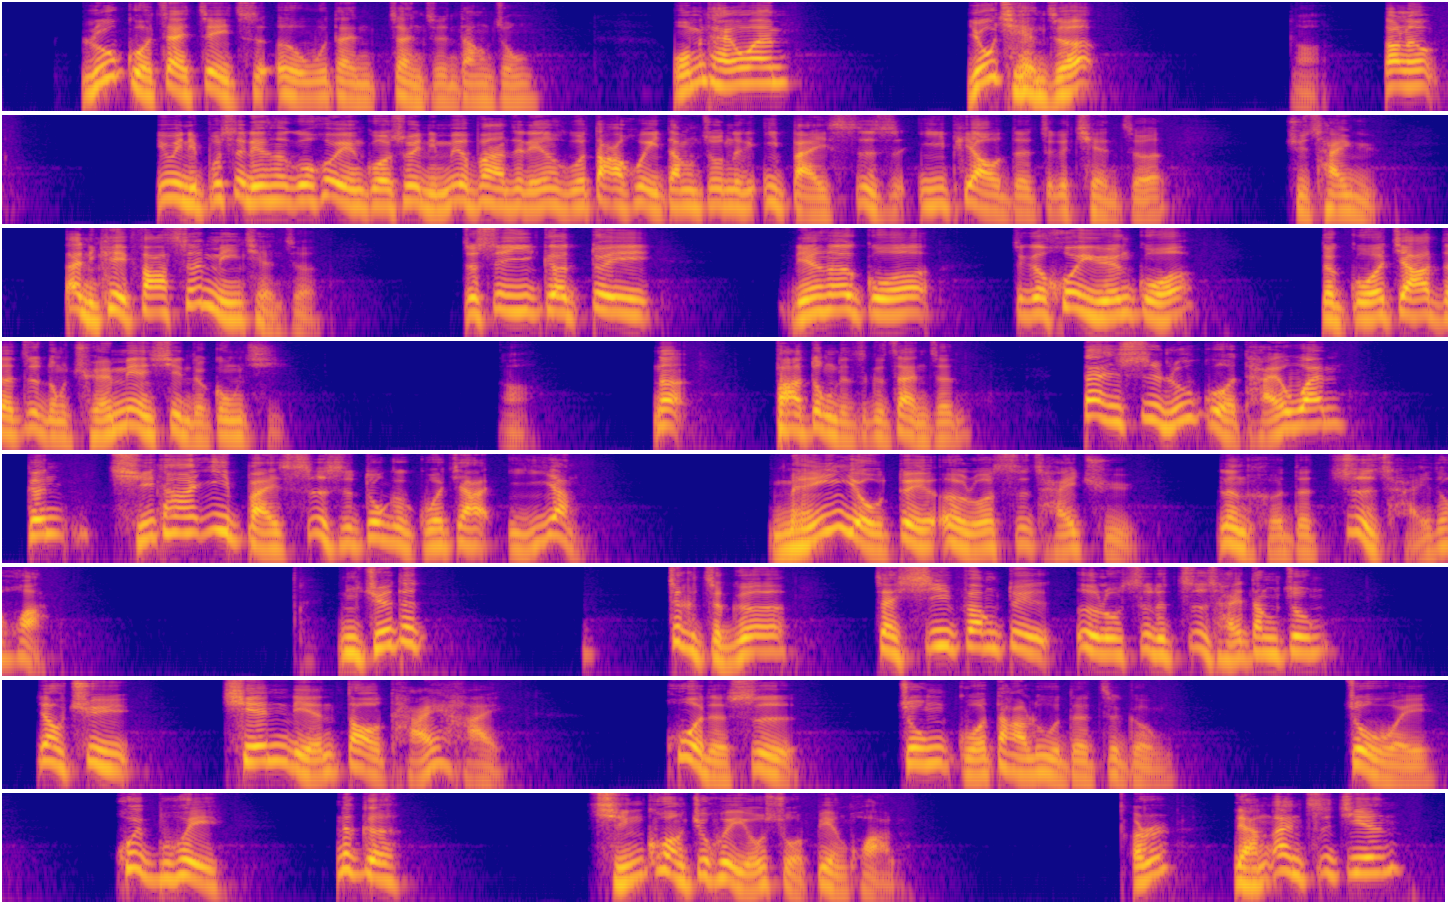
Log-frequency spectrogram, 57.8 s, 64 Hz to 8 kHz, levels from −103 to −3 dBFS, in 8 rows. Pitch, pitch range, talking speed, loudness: 165 Hz, 130-200 Hz, 205 characters per minute, -22 LUFS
